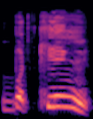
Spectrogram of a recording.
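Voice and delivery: high, protesting snake voice; python's cry. Acted. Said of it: "he cried".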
